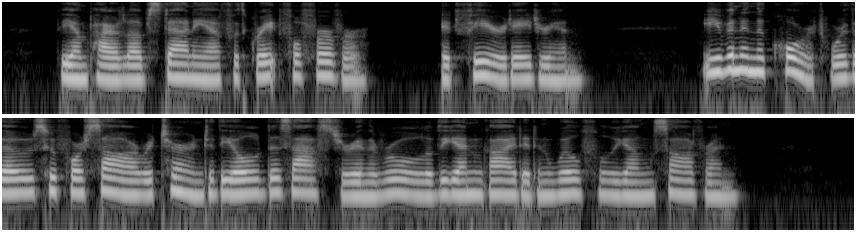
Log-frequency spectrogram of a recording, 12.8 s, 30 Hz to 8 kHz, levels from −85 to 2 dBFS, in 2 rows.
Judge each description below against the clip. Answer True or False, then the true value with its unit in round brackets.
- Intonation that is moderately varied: False (2.2 semitones)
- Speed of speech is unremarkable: True (155 wpm)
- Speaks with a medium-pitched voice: True (180 Hz)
